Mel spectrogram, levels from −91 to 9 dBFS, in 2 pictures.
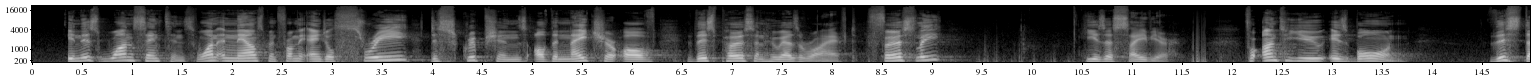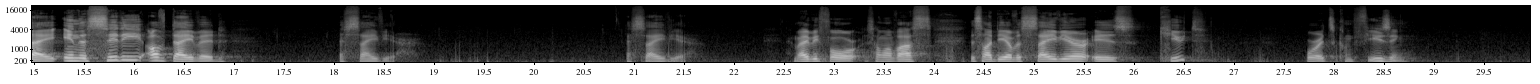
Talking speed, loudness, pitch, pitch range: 110 wpm, -23 LUFS, 155 Hz, 130-190 Hz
